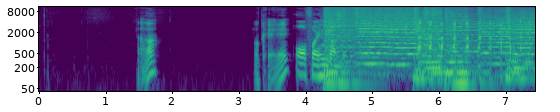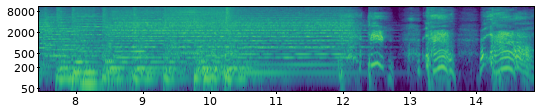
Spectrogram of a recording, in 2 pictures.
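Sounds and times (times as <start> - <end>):
speech: 1.5 - 1.8, 3.2 - 4.8, 5.6 - 7.3, 13.3 - 14.8
steady tonal music: 4.3 - 13.6
laughter: 5.5 - 9.1
rough coughs: 11.9 - 14.8
loud throat clearing: 12.3 - 14.8.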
